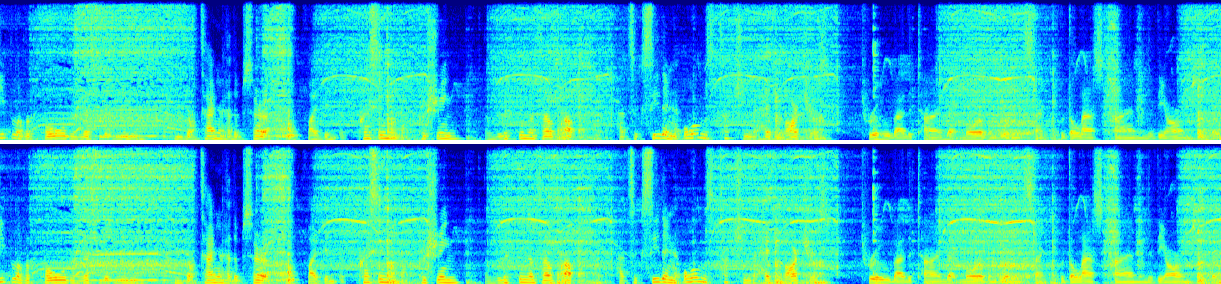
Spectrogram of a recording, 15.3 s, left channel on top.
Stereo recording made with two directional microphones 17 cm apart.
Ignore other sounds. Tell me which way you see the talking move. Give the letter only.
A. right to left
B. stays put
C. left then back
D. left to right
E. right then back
B.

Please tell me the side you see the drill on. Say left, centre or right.
right.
